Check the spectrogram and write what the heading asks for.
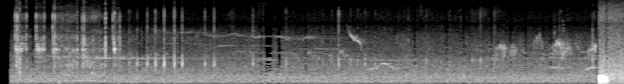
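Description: Faint outdoor ambience of small birds chirping over a steady background hiss: a quick run of short high chirps in the first couple of seconds, then single chirps now and then.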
